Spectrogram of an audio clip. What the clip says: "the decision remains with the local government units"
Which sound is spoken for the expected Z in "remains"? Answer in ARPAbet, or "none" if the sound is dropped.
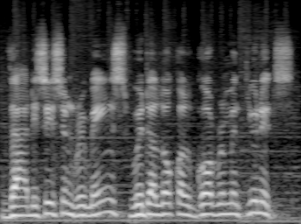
S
